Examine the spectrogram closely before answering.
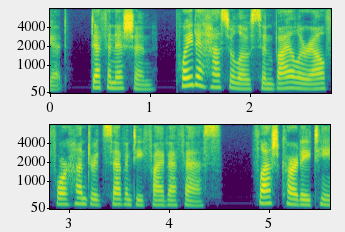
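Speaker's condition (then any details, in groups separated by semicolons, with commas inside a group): No condition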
